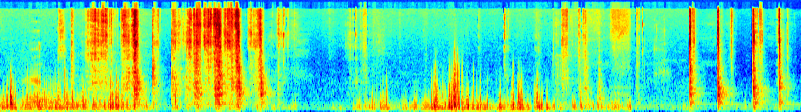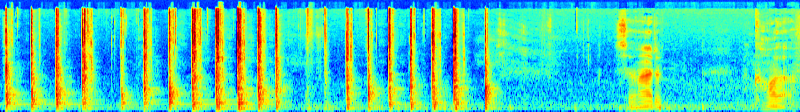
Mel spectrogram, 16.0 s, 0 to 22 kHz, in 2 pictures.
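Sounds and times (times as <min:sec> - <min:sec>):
rough scraping on metal: 0:00.6 - 0:02.9, 0:05.5 - 0:06.4
hammer striking steel: 0:06.9 - 0:10.9.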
